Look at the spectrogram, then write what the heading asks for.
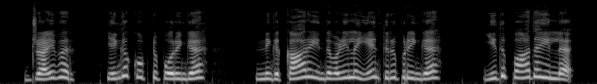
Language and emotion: Tamil, fearful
